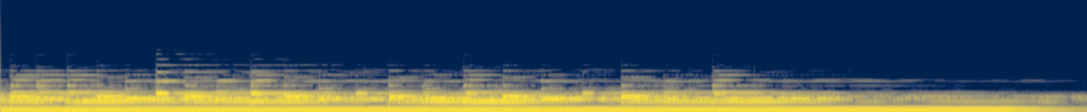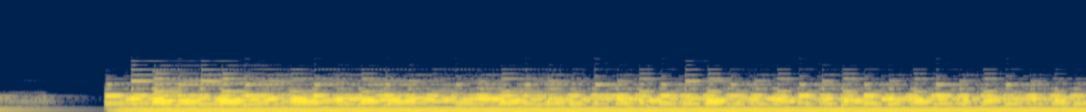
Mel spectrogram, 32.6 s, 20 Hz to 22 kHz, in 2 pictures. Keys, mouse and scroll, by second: 0.1 click, 2.8-7.4 drag, 3.1 typing, 7.4-10.8 drag, 12.3 Tab, 17.1 click, 22.2 click, 23.8 ctrl+space, 24.4 ctrl+click, 26.4 ctrl+click, 28.8 z, 30.1 ctrl+shift+click, 32.2 space, 32.3-32.6 drag.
